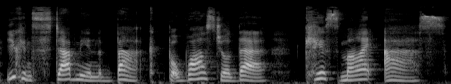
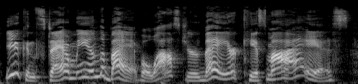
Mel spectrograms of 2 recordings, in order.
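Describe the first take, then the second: First: Put-on English accent; British accent. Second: Hammed-up Southern US accent, louder at the end. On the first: Host redoing Lisa's tagline to make it rhyme, British accent. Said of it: "if you say it British". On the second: Host mocking Lisa's tagline in a hammed-up Southern accent. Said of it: "who would have a Southern accent".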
